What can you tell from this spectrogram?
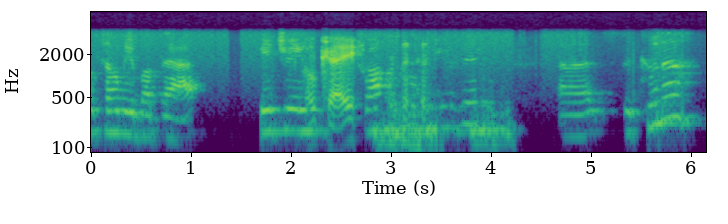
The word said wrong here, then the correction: SAZZUNK: It's SAZZUNK, which is actually a combination of three musical terms, salsa, jazz, and funk, hence the word SAZZUNK.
